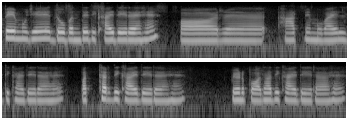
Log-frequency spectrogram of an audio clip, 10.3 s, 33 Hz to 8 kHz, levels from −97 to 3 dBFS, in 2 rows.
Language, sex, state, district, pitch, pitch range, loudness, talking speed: Hindi, female, Jharkhand, Sahebganj, 195 Hz, 190-205 Hz, -35 LUFS, 150 wpm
